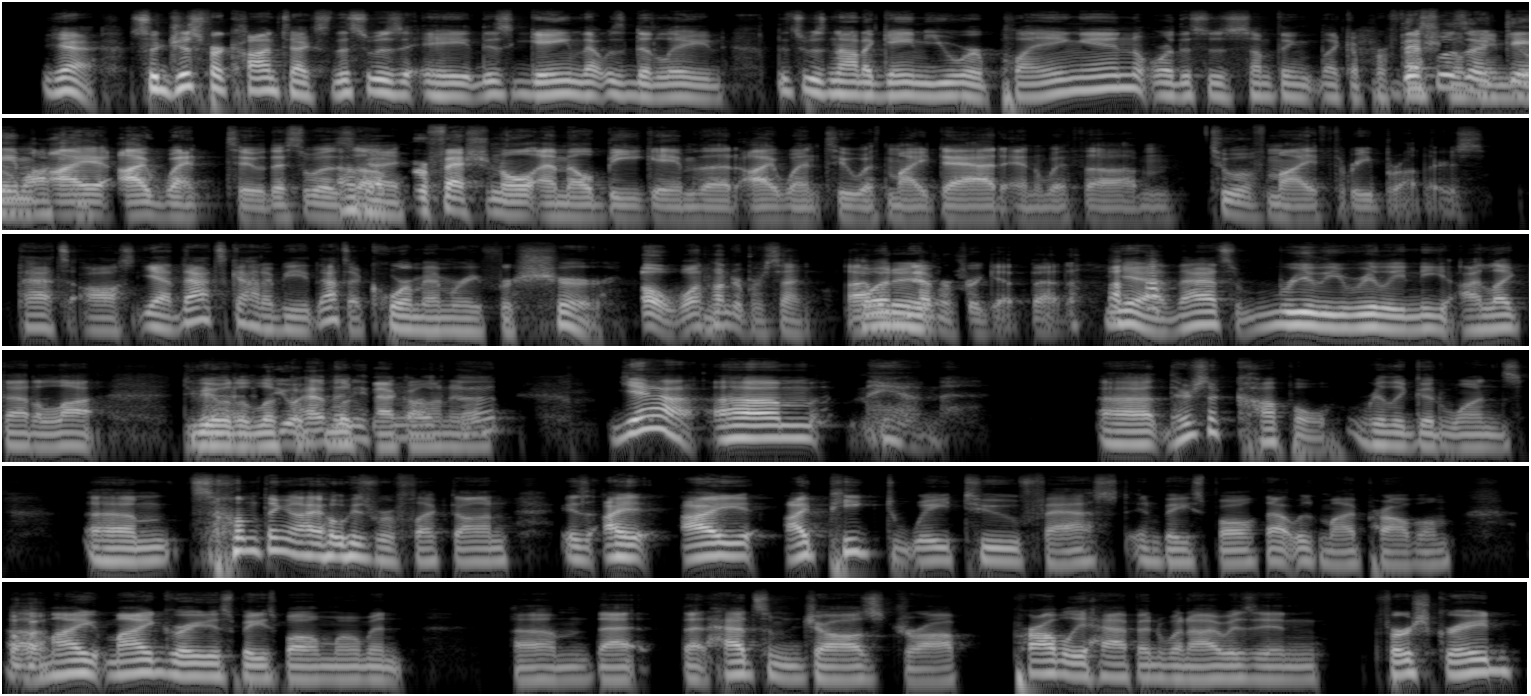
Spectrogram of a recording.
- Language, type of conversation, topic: English, unstructured, What is your favorite sport to watch or play?
- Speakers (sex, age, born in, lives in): male, 35-39, United States, United States; male, 35-39, United States, United States
- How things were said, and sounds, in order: other background noise; chuckle; laughing while speaking: "something I always"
